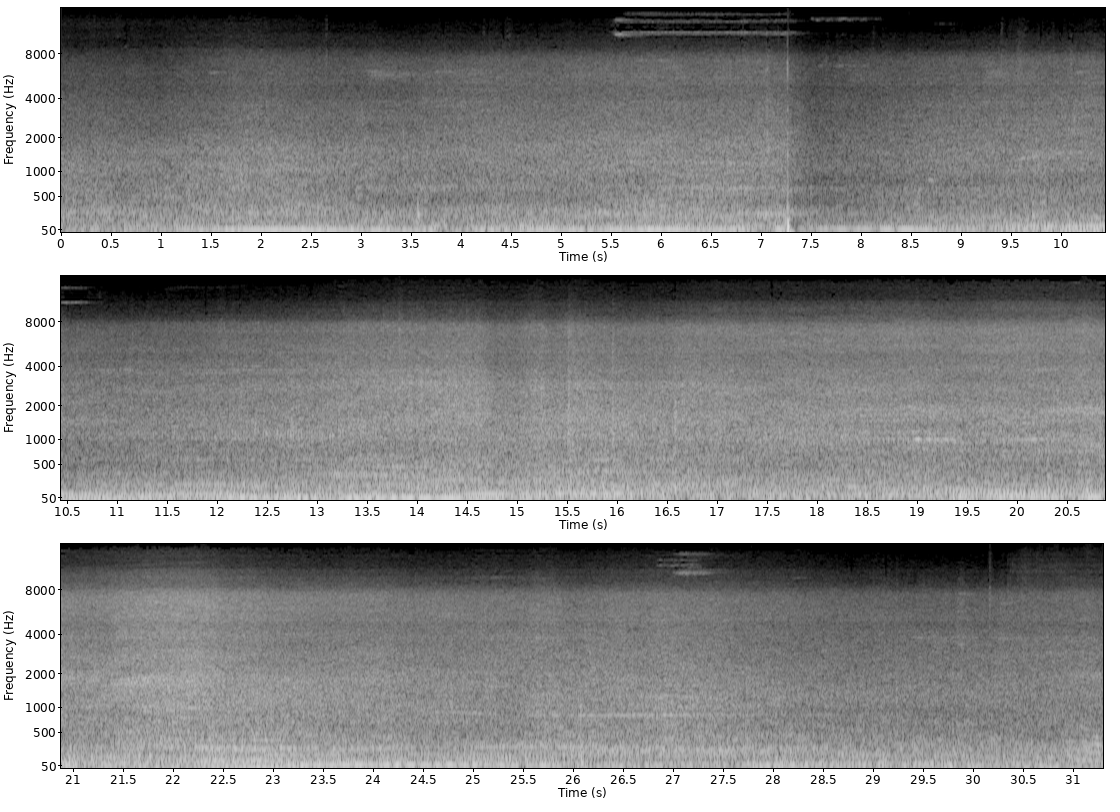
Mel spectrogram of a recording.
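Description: Street traffic: cars and other motor vehicles driving past on the road, a steady low rumble that swells as vehicles go by. A single sharp click about seven seconds in.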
